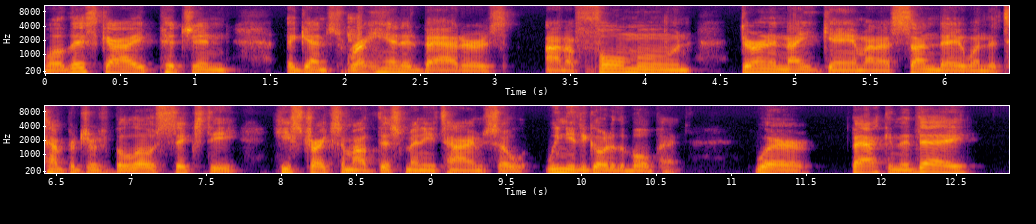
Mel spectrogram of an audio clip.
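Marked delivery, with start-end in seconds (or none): none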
